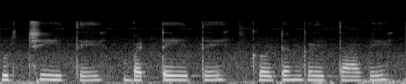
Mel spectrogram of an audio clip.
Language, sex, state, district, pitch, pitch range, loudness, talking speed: Kannada, female, Karnataka, Koppal, 200 Hz, 195-210 Hz, -17 LUFS, 90 wpm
